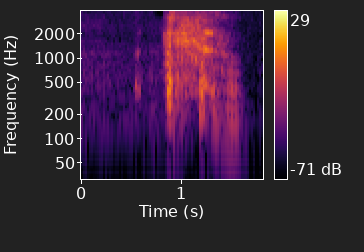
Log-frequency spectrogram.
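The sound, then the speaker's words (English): A single loud, harsh cough bursts out after a brief sharp intake of breath, lasting under a second before fading into silence. “I'm still coughing.”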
